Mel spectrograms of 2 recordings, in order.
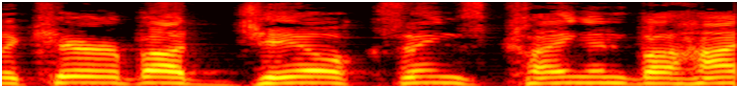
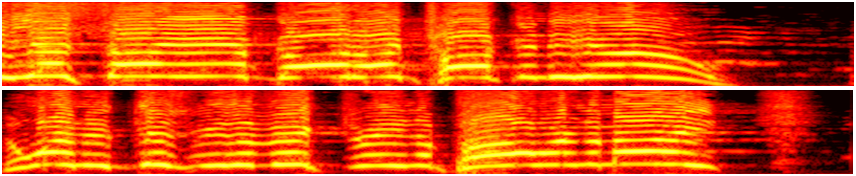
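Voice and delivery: high and loud, fervent answer; shouted reply to God; 12 semitones higher, 8 dB louder than usual. Retold or imitated. Preacher answering God before the congregation, loud. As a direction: shout back in triumph. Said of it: "I say".

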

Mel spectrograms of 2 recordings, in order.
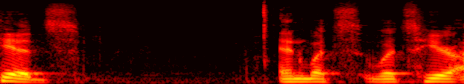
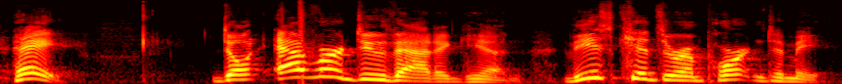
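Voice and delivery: a raised, louder warning; stern rebuke; 4 semitones higher, 4 dB louder than usual. Retold or imitated. Jesus warning his church staff, a stern raised rebuke. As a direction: scold your own staff firmly. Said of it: "This is him talking to his own church staff".

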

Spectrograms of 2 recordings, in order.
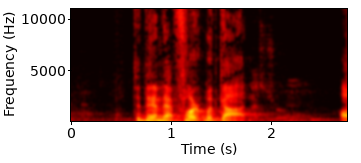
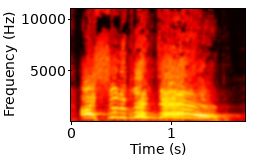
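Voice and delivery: slow, high, loud anguish; Joseph's anguished thought; 10 semitones higher, 17 dB louder, slower than usual. Acted. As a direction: cry it out as a man who nearly died. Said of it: "He's thinking".

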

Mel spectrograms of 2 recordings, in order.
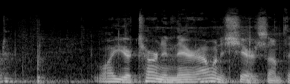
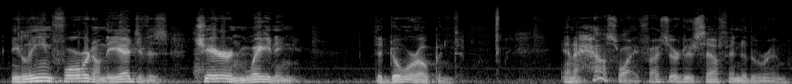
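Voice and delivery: ordinary talk

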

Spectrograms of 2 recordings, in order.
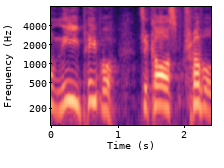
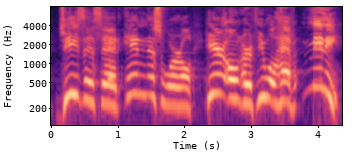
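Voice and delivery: raised, emphatic pulpit delivery; forceful preaching; 6 semitones higher, 4 dB louder, slower than usual. Acted. Preacher driving home Jesus' warning, forceful. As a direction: build to a loud, high punch on "many".

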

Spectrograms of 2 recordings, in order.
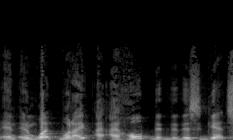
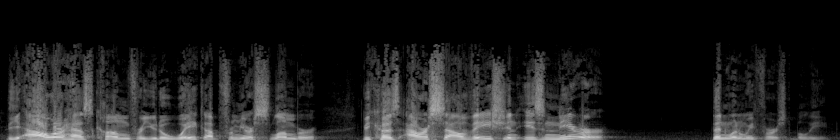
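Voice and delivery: scripture reading; 7 dB louder than usual. Shown as a demonstration. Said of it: "reads the scripture verse".

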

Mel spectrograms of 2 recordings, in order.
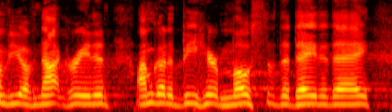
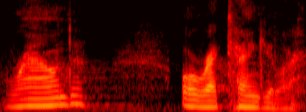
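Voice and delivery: low, hushed deadpan with a pause; solemn wife's question; 8 semitones lower, 13 dB quieter than usual. Retold or imitated. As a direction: imitate your wife asking softly and gravely. Wife's solemn question on phone, punchline.

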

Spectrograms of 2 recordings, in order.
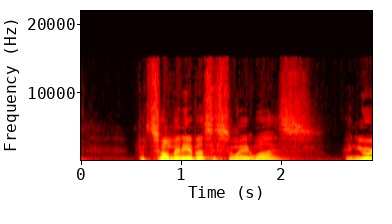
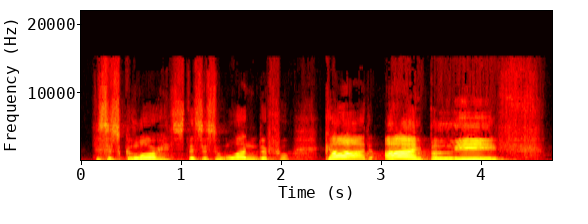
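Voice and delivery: higher and louder, swelling into belief; rising wonder; 7 semitones higher, 9 dB louder, slower than usual. Retold or imitated. Young man at the lake, swelling with joyful belief. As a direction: let the awe burst into joy. Retelling moment of conversion.

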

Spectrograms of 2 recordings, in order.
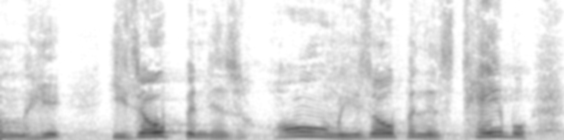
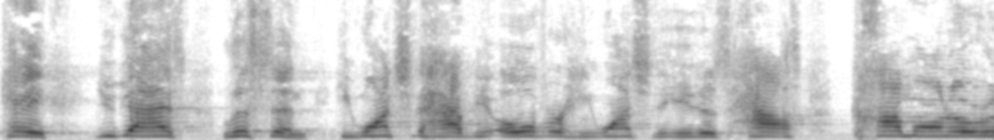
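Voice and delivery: higher and louder, calling out; excited calling out; 6 semitones higher, 4 dB louder than usual. Acted. Servant calling the mechanics to the banquet, excited. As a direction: wave them over eagerly.

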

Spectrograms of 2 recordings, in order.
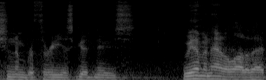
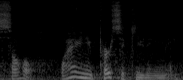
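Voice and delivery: much softer, gently searching question; voice of Jesus; 2 semitones higher, 8 dB quieter than usual. Retold or imitated. Pastor voicing Jesus calling to Saul, soft and pleading. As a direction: ask it quietly, as a pleading voice from above. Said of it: "He said to Saul on the road to Damascus".

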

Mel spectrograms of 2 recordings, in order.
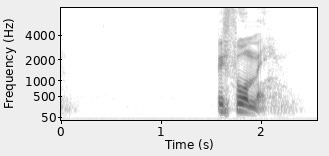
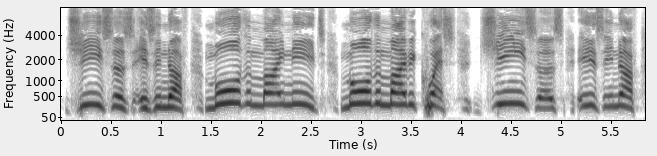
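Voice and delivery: higher, louder, slow preacher's cry; full-force preaching; 6 semitones higher, 5 dB louder than usual. Acted. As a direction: build it into a shouted declaration. Preaching climax.

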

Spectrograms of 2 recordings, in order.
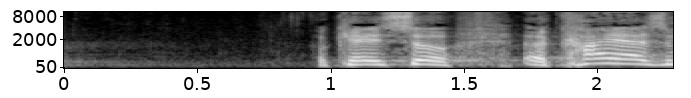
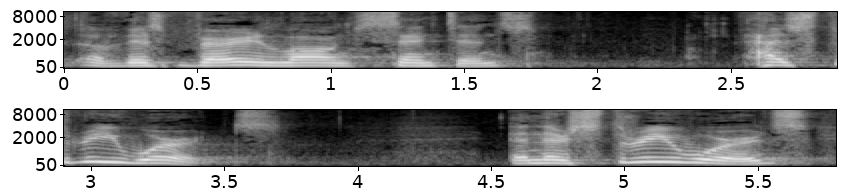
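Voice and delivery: ordinary talk

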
